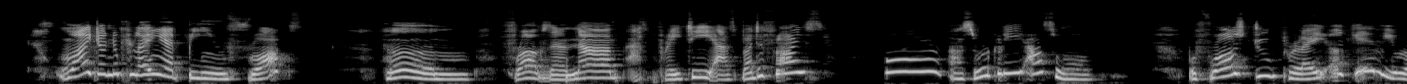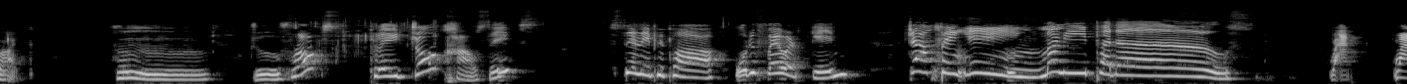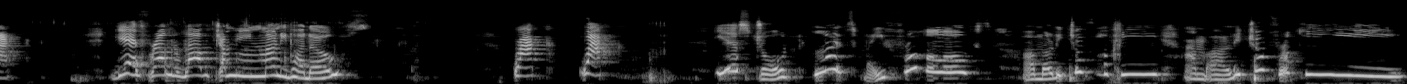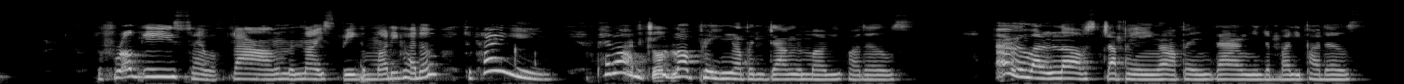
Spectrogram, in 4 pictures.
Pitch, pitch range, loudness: 310 Hz, 245-390 Hz, -19 LUFS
